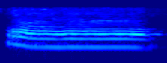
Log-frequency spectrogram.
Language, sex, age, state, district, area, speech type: Hindi, male, 45-60, Uttar Pradesh, Hardoi, rural, conversation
